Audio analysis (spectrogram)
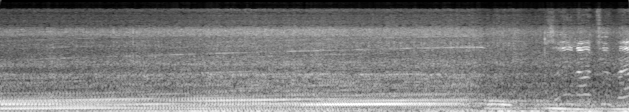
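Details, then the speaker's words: Project Mustang ("Piece Of Stang") with carb and distributor, ignition timing just adjusted and vacuum advance locked out, driving under acceleration: engine note climbs smoothly and strongly with no stumble or misfire; running better than ever, normal acceleration. "right pretty decent response running better than ever see I think it's about ready for our cruise this weekend"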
